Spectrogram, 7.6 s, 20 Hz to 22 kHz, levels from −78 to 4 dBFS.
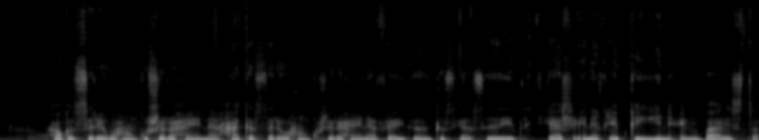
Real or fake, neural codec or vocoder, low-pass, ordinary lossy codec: real; none; none; none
